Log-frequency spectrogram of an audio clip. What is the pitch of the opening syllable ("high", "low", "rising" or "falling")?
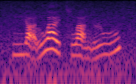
low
